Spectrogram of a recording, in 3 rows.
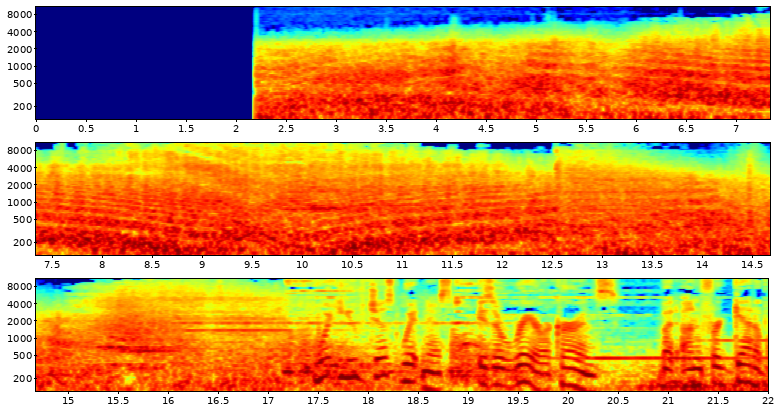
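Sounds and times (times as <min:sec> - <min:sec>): jet engines roaring: 0:02.2 - 0:22.0
jet whooshing tones: 0:12.6 - 0:22.0.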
